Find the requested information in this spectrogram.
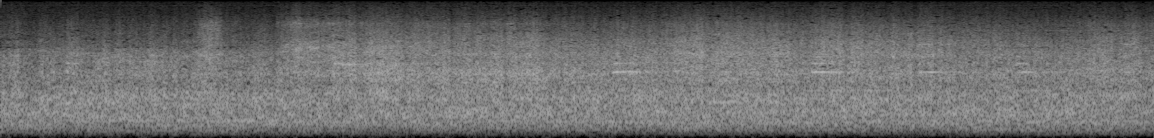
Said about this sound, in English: Later, the snow-covered train crawls into a station.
